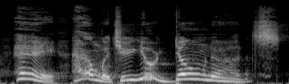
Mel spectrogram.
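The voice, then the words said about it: Imitates a sports presenter voice. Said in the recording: “talks in the presenter's voice ... he always accentuates like he's presenting Sky Sports ... What accent are you doing? ... David Garrido. ... That's not David.”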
